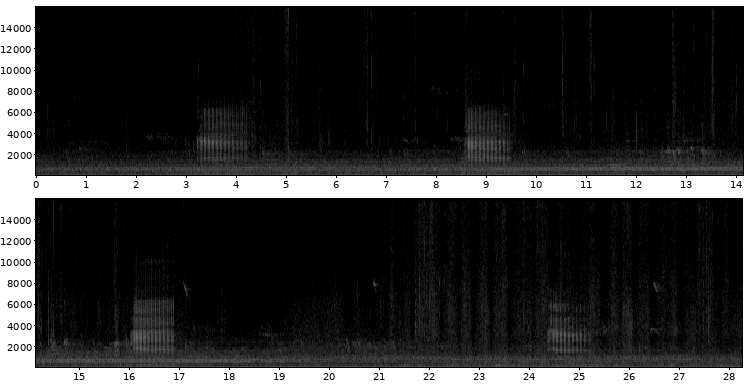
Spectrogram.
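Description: Zwartbles sheep bleating four times, each call about a second long, spaced several seconds apart, over a faint steady background.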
